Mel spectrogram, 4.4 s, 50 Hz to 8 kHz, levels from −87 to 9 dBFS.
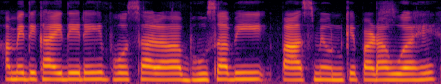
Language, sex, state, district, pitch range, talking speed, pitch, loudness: Hindi, female, Madhya Pradesh, Bhopal, 210-230 Hz, 205 wpm, 225 Hz, -15 LUFS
